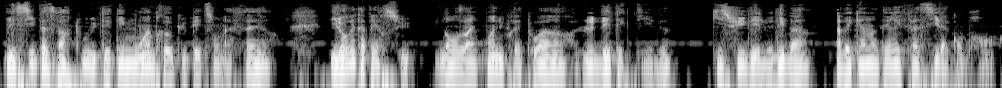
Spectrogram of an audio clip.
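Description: A man narrating a classic adventure novel aloud in an expressive, dramatic reading style. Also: on the low side, normal speed, creaky, breathy edge. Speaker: audiobook narrator. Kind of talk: storybook narration. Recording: dull lo-fi recording.

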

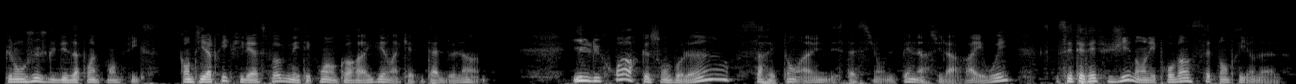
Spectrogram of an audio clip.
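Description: Brief: male audiobook narrator, animated and husky, on a dull lo-fi recording. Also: lowish voice, a little fast. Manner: expressive, dramatic reading. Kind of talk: storybook narration.

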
